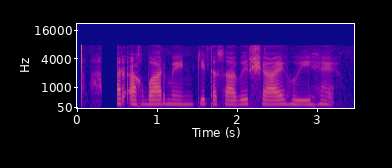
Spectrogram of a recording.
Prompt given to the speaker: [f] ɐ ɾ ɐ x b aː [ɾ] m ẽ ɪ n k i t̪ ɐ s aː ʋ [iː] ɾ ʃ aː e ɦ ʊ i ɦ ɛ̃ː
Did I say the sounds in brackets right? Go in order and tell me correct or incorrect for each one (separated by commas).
incorrect, correct, correct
